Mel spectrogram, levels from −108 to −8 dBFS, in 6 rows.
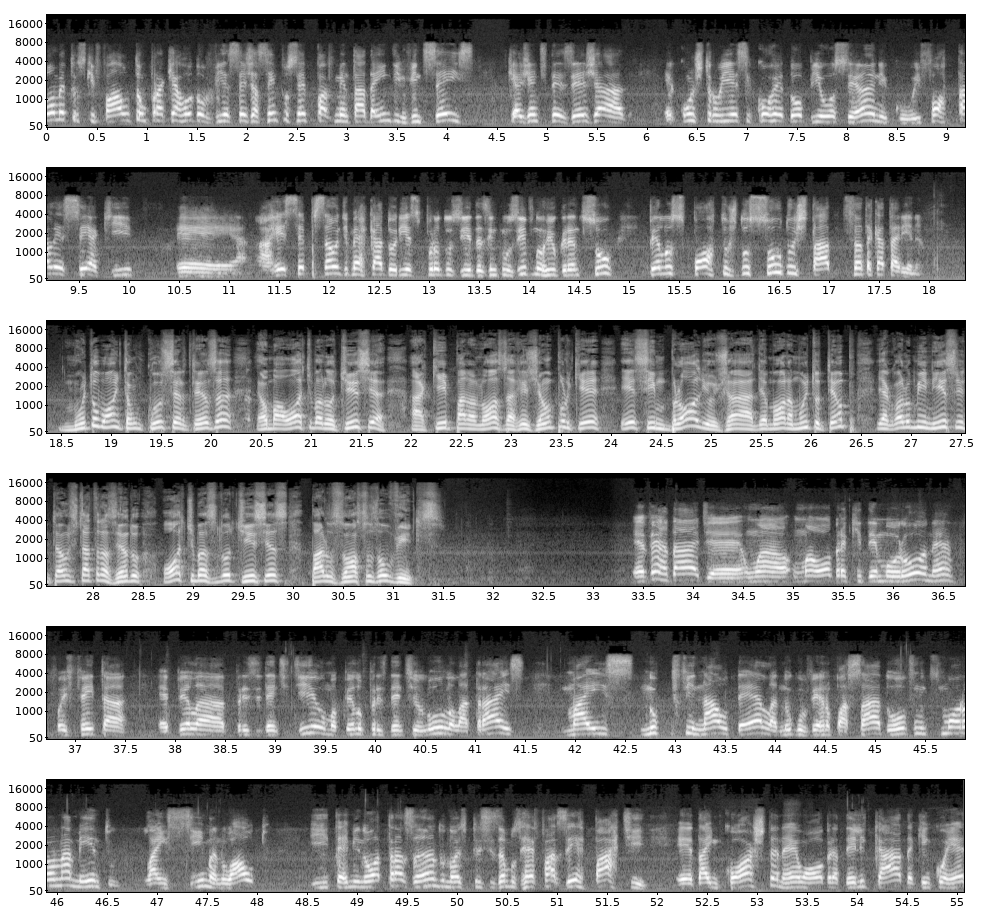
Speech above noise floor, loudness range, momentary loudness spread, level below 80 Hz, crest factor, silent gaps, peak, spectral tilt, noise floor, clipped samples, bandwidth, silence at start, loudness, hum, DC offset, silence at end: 45 dB; 2 LU; 7 LU; -52 dBFS; 14 dB; none; -2 dBFS; -5 dB/octave; -60 dBFS; under 0.1%; 13.5 kHz; 0 s; -15 LUFS; none; under 0.1%; 0 s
